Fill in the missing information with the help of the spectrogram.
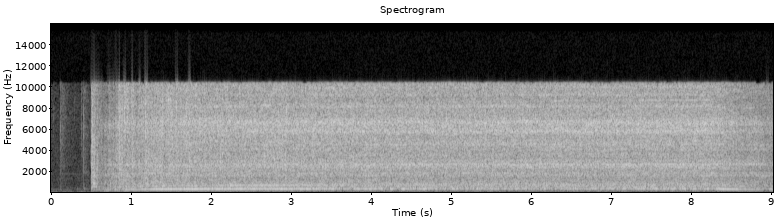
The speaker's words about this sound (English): So I'm going to put those in the blender and I'm going to blend it into a powder.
